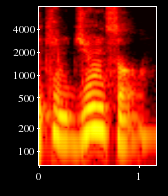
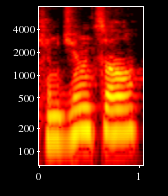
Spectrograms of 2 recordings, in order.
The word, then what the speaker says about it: Kim Jun-so: Shin Ye-chan, Kim Jun-so, it's really Kim Jun-so, let's get that correct, Kim Jun-so, Jeon Do-yeom, I like his name, that's a swell name, Do-yeom, yeah, that's a good name.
